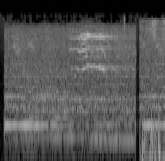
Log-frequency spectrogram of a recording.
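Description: bird call

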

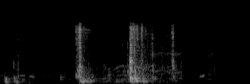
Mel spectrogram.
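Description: closet door being opened

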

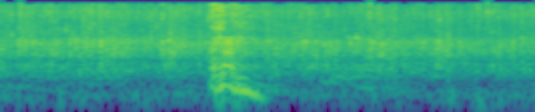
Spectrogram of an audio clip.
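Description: audience applause

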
